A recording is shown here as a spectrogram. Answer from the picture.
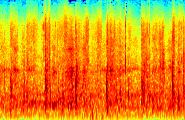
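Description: A person's quick footsteps crunching on dry dirt and gravel, about four uneven steps a second.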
